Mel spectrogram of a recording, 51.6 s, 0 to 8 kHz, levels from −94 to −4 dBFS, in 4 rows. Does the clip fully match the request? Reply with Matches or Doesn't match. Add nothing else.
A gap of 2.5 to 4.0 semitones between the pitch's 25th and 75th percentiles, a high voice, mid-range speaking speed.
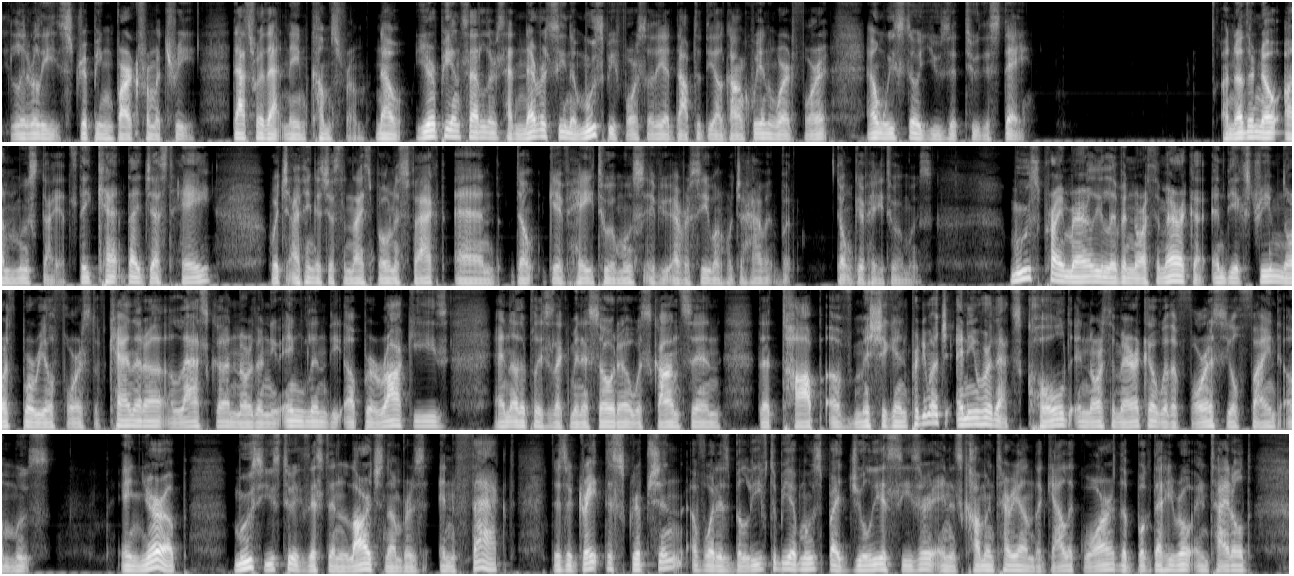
Doesn't match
